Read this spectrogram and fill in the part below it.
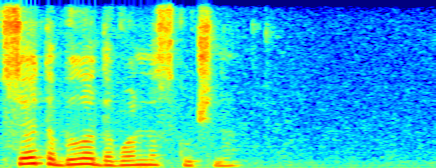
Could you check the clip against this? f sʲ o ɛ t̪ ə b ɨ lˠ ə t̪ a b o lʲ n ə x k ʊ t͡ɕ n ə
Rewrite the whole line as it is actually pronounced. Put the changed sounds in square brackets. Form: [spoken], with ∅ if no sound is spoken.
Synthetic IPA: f sʲ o ɛ t̪ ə b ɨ lˠ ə [d̪] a [v] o lʲ n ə [s] k [u] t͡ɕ n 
